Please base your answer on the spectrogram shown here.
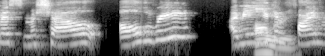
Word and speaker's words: Olree: feel free okay yeah my name is michelle alverie i mean you can find my youtube channel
